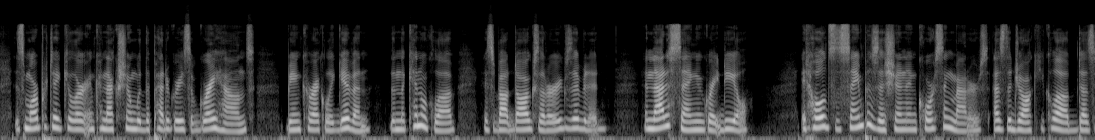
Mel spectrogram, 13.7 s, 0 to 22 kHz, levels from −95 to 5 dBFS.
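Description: A gritty, inharmonic fizz rides on the speech from 1.67 s to 6.70 s, clinging to the louder and brighter sounds and then vanishing. It is the mark of crude rate conversion: the samples were linearly interpolated to a new rate with no anti-aliasing filter, a pattern that fits a 48 kHz to 44.1 kHz change. The repeating interpolation error folds into tones unrelated to the voice, sitting roughly 45 dB below it.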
